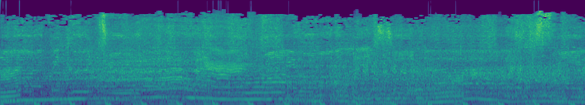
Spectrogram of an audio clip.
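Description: Mitsubishi Lancer Evolution rally car's turbocharged four-cylinder engine revving hard as the car passes, its pitch rising and falling several times.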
